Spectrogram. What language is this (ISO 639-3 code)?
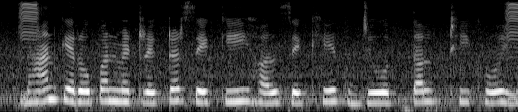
bho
